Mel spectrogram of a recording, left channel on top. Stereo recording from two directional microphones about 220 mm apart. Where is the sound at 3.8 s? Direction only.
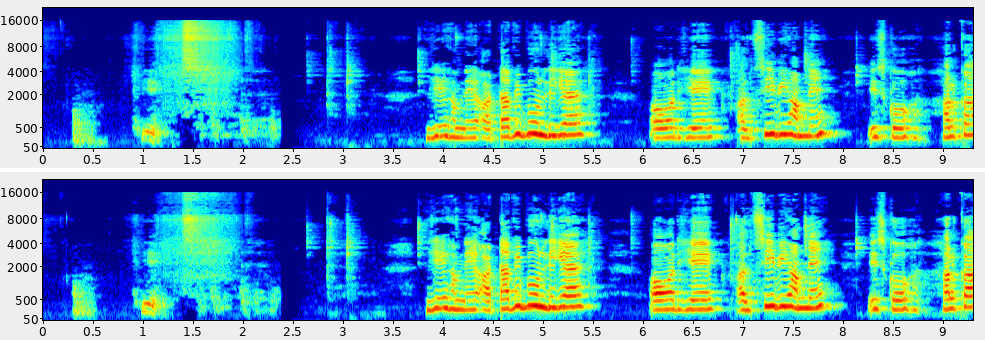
40° right (ahead or behind).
